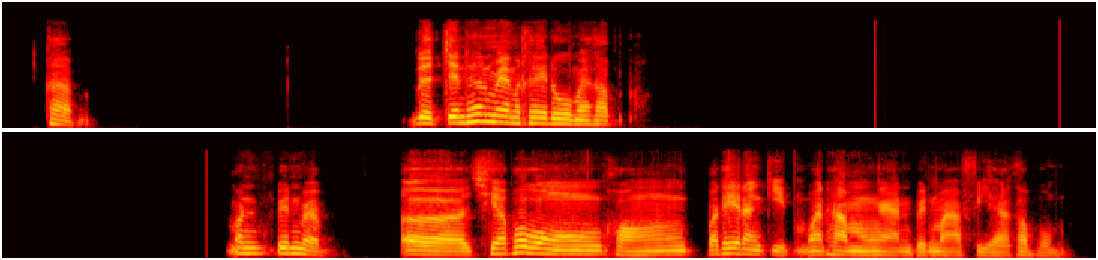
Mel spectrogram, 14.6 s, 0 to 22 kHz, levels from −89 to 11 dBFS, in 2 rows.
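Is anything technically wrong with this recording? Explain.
Yes. Word clock ticks run through the speech from about 0.15 s to 14.53 s. A receiving device is clocked independently of the digital source, and the two clocks drift apart by roughly 300 ppm. Each time they slip past one another, a single sample is dropped or repeated. This produces about two hundred sharp ticks of uneven strength, spaced roughly every 0.07 s. Unlike random dropouts or clicks, they keep a steady rhythm that ignores the content.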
